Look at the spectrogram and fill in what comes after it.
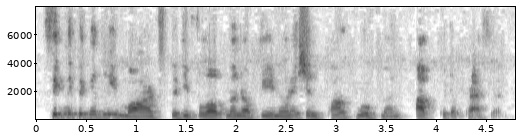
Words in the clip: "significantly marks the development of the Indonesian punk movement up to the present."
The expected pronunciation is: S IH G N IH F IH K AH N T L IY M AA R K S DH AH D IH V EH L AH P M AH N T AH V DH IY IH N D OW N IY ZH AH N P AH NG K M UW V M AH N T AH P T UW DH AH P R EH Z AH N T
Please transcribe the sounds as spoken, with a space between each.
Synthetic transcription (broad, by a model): S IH G N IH F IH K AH N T L IY M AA R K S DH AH D IH V EH L AH P M AH N T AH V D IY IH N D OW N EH SH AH N P AH NG K M UW V M AH N T AH P T UW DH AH P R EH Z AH N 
